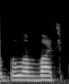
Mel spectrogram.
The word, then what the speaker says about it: баловать: Я, кстати, только что поняла, что я неправильное ударение сделала. Баловать, простите меня, а.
